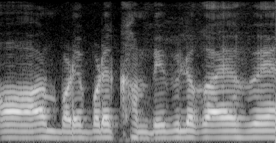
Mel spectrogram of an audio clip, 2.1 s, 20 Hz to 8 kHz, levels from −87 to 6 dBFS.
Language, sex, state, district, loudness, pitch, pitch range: Hindi, male, Punjab, Kapurthala, -14 LUFS, 140 Hz, 135-140 Hz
